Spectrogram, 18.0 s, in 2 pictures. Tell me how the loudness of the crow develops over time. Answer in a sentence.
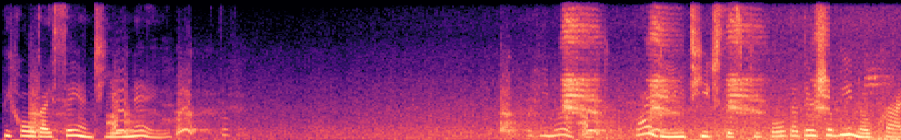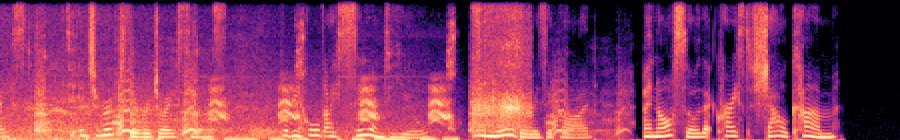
The loudness of the crow goes down, then up.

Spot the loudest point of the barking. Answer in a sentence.
The volume of the barking peaks at 10 seconds.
